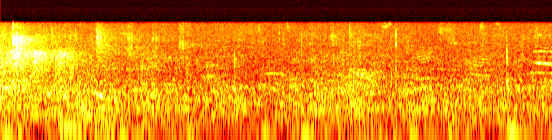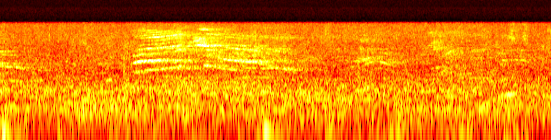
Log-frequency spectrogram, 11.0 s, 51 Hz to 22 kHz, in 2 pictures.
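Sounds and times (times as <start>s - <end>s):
low murmur in a hall: 0.0s - 11.0s.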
